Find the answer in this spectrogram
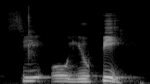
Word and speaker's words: coup: Coup is C-O-U-P, but we pronounce it as coup, which is coup.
